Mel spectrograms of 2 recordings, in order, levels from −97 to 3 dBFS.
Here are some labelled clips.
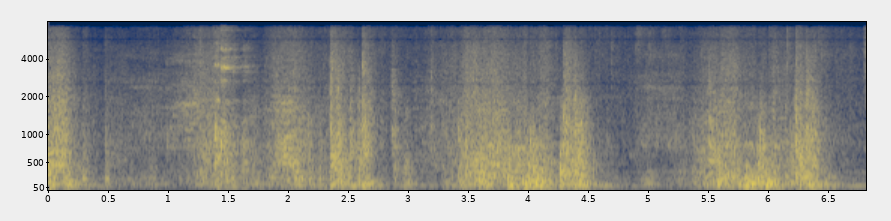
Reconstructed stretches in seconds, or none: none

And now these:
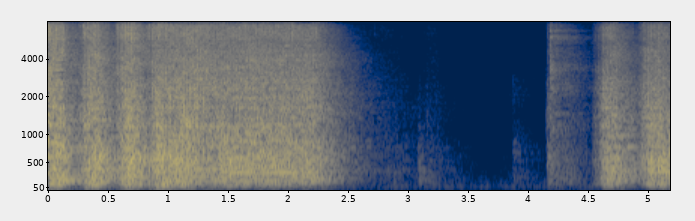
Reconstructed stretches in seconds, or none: 0.8-1.5 (codec, HILCodec)

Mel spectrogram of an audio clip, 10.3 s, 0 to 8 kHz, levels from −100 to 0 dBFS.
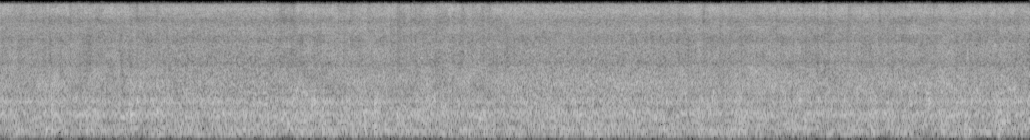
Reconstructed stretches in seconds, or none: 0.0-1.6 (codec, HILCodec); 2.8-5.2; 6.6-10.3

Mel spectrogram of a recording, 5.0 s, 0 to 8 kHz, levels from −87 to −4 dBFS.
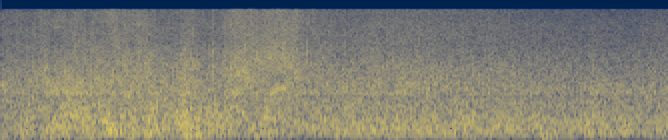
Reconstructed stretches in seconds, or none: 0.0-1.1 (codec, HILCodec); 1.7-2.2

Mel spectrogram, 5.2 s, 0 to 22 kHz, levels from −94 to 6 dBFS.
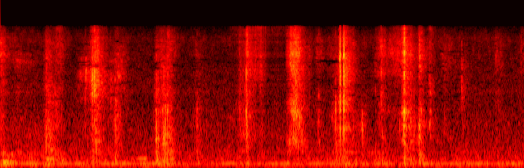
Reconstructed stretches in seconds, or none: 2.3-3.0 (codec, HILCodec)

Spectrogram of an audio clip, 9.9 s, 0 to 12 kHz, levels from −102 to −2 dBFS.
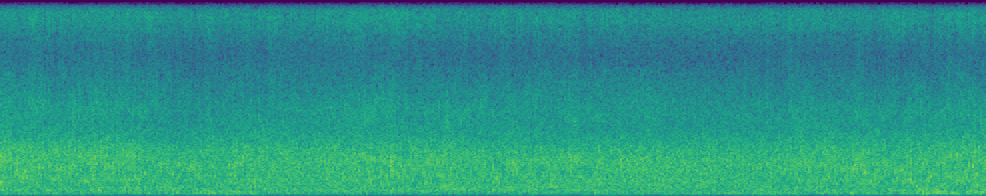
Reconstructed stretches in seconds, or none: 0.0-2.8 (codec, HILCodec); 3.6-6.0; 7.6-9.9

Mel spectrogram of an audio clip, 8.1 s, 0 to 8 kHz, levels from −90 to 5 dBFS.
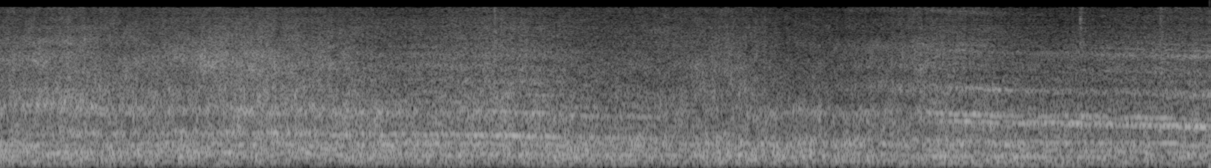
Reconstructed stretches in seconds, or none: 0.0-2.3 (codec, HILCodec); 4.4-6.2

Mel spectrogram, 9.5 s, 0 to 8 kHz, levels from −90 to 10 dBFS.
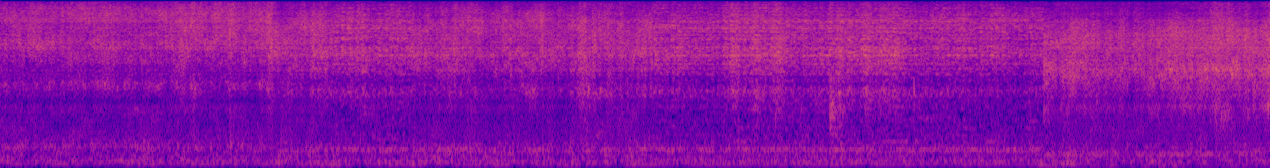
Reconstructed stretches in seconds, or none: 0.0-2.5 (codec, HILCodec); 3.1-4.9; 7.9-9.5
